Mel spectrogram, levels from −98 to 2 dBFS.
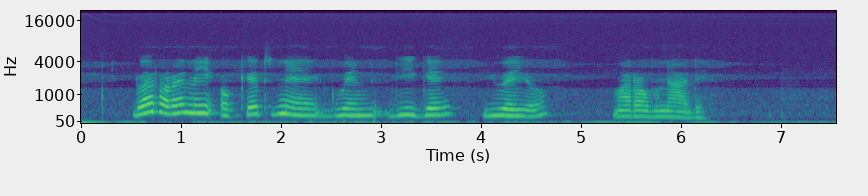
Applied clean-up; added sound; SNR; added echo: none; none; none; none.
